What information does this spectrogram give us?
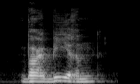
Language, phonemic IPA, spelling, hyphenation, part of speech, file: Dutch, /ˌbɑrˈbiː.rə(n)/, barbieren, bar‧bie‧ren, verb, Nl-barbieren.ogg
- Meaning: to shave (typically shaving someone else as a barber)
